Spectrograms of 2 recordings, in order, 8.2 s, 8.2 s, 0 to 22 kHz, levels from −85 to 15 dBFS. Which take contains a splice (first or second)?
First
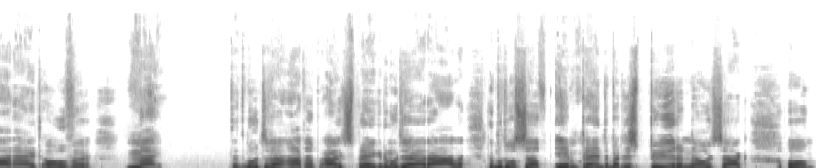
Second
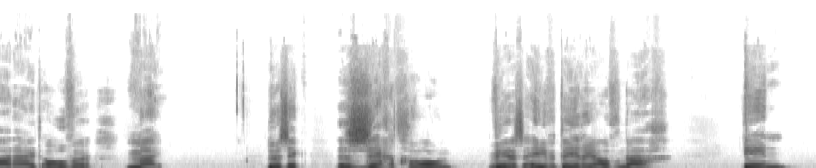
first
